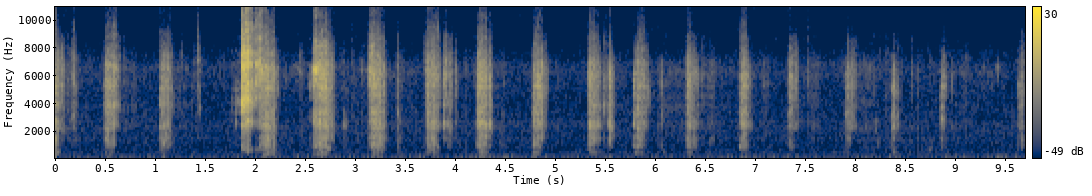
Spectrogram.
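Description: A person chewing hard-fried (kata-age) potato chips close to the microphone: crisp crunches about two a second, the loudest about two seconds in, growing fainter toward the end.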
